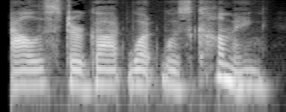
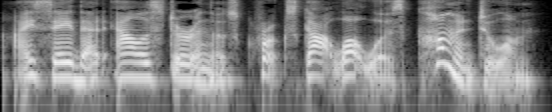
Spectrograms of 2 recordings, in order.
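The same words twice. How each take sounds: First: Said in the usual way. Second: Put-on higher, spiteful old lady; old woman voice. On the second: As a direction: relish the grudge, crackly. Old aunt's grudge.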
